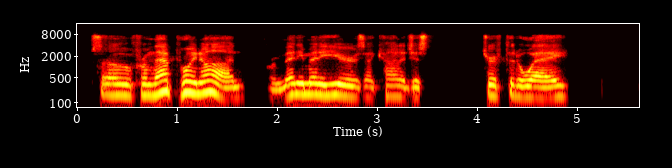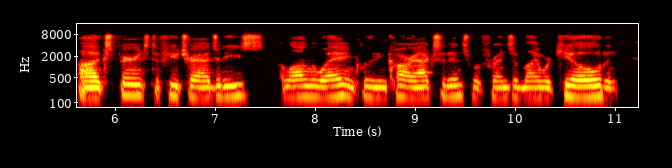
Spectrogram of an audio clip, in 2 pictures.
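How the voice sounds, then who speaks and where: A man with an American accent and a normal speaking voice, fairly high in pitch, at a moderate pace with fairly even intonation. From US, Pittsburgh, Pennsylvania. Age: 60s. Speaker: musician. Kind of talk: interview testimony.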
